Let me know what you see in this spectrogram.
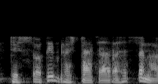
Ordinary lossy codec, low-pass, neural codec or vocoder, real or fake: none; 3.6 kHz; codec, 44.1 kHz, 2.6 kbps, SNAC; fake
